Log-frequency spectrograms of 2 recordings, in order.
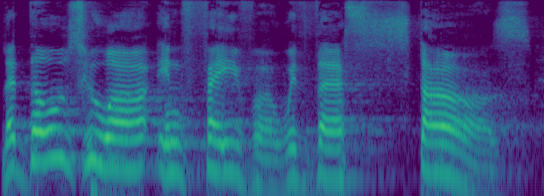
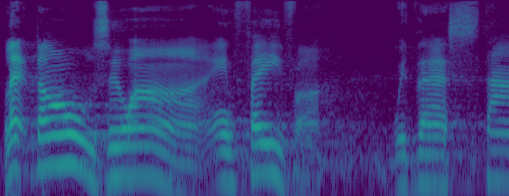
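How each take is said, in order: First: Said in the usual way. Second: Soft, trailing Mancunian accent on "Let those who are in favour with their stars"; Manchester accent. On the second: Shown as a demonstration. Poet starting the sonnet in a Manchester accent. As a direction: try the line in a Manchester accent, softer. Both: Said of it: "I wanna read it in a Manchester accent".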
